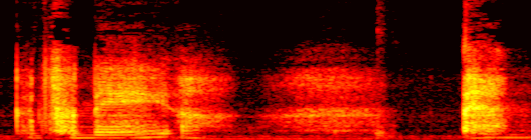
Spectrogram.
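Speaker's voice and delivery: tinny recorded phone message; like a voicemail played back; answering machine message. Real, not acted. Playing the woman's voicemail.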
